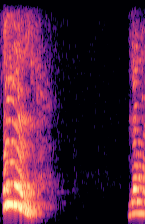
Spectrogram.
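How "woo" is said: long, very high, loud woo; triumphant whoop. Real, not acted. Trainer finishing the last rep, triumphant whoop.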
